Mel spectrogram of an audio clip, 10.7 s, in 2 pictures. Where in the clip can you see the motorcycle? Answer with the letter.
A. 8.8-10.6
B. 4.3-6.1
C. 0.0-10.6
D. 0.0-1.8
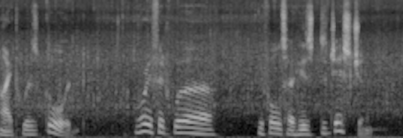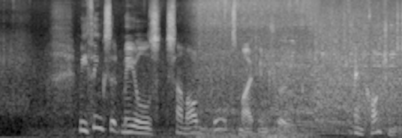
A.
